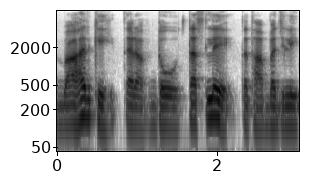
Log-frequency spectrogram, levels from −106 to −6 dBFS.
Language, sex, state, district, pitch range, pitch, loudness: Hindi, male, Chhattisgarh, Sukma, 115-125 Hz, 115 Hz, -19 LUFS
